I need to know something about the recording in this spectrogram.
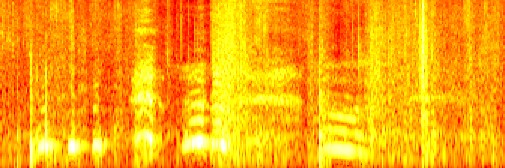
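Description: A woman laughing in several short bursts, with handling noise from a cardboard box and a sharp click near the end.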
